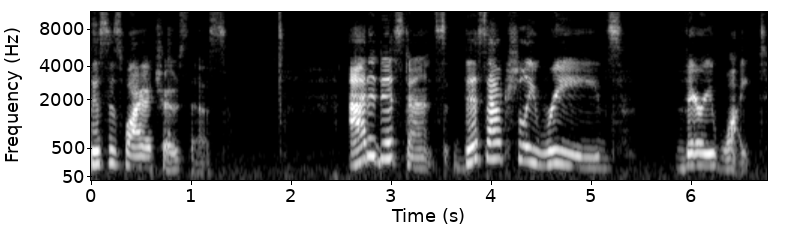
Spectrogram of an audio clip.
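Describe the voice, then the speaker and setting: A woman with a Southern US accent speaks at a medium pitch in a bright, sharp tone, recorded dry and close with no echo. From US South, Lexington, North Carolina. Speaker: craft video host. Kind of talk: casual vlog chat. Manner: animated.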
